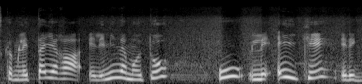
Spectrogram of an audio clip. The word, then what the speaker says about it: Minamoto: Minamoto, ça s'écrit comme ça, mais ça c'est la prononciation japonaise, le kunyomi.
